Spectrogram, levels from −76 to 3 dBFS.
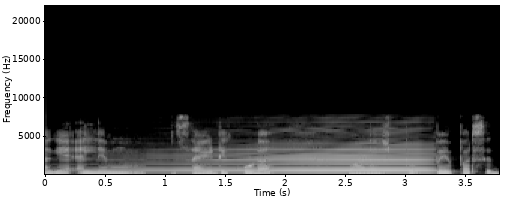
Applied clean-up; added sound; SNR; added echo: none; Bowed string instrument; -1 dB; none.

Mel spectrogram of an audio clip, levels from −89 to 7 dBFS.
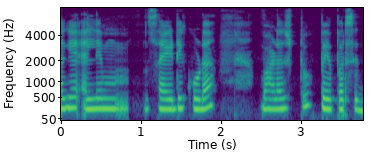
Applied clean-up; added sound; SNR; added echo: none; none; none; none.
